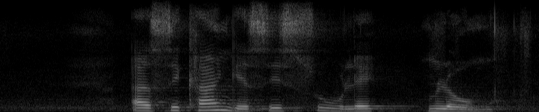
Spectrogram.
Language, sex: Xhosa, female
